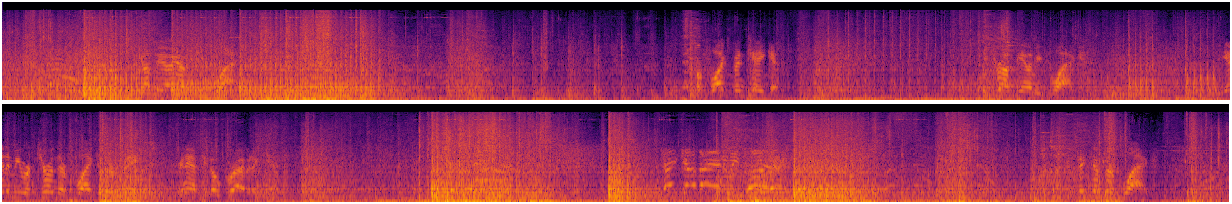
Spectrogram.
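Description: Rapid gunfire bursts out in loud, sharp volleys.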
